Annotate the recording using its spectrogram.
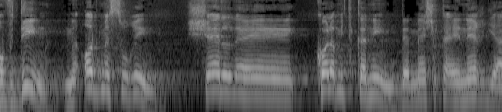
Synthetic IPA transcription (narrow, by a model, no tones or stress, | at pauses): ovdimːe̞ʔo̞dmesuʁim | ʃel | ko̞lamit̪kanimbe̞meʃekhaene̞ʁɡija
